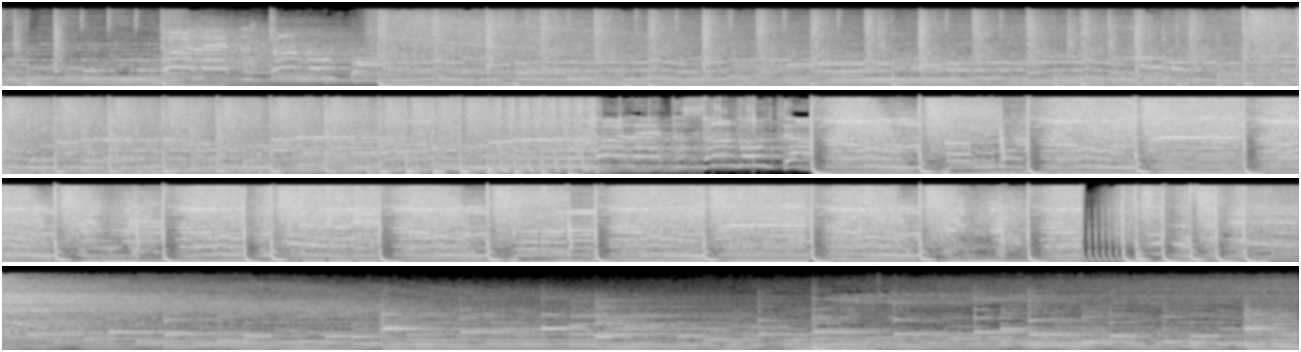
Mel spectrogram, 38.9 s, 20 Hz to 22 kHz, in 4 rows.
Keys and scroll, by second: 8.6 Left, 16.0 Left, 16.9 Right, 17.5 Left, 35.2 Right, 38.6 Right.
